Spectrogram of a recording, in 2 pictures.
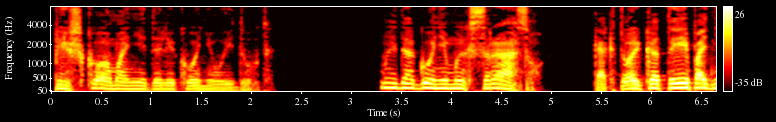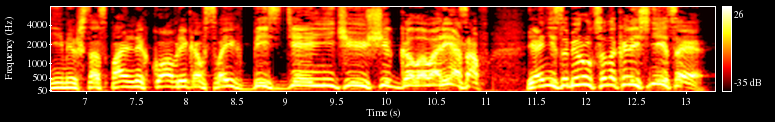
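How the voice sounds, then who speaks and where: A man's voice: mid-range voice, animated, a little slow, vocal fry, a little mellow. A male narrator voicing a cruel, domineering pharaoh warlord who barks orders and threats. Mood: barking orders. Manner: barking, commanding.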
